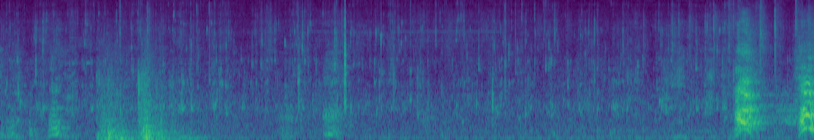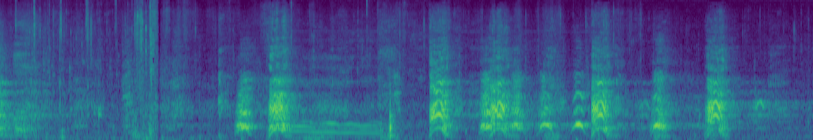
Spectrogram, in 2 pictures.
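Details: Landseer dog that stays quiet at first, then barks repeatedly, with a drawn-out whining tone in the middle and a steady series of barks to the end.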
